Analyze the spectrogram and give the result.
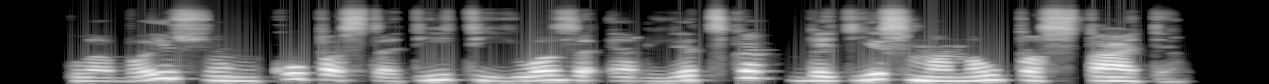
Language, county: Lithuanian, Vilnius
